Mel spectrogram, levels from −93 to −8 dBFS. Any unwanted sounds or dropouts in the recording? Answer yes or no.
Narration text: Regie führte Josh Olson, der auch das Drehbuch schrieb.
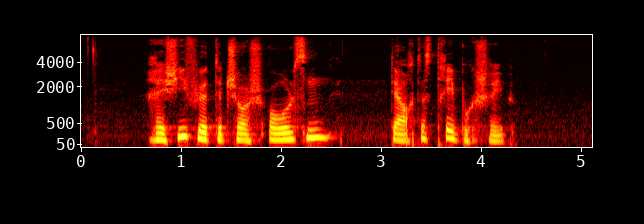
no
